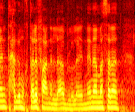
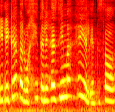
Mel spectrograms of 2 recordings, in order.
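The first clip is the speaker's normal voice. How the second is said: rousing put-on dubbed-cartoon voice. In a party game, asked to say a rousing line in a dubbed cartoon voice. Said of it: "قول مقولة حماسية بصوت كرتون مدبلج".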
